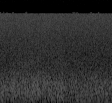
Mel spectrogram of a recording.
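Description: Faint steady hiss of recording background noise: room tone.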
